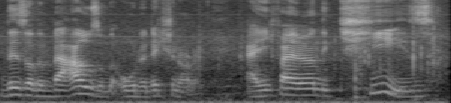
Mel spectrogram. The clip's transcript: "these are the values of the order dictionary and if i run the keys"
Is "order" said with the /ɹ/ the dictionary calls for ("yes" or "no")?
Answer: no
